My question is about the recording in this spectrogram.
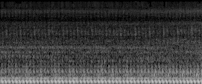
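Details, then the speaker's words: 1992 Subaru Sambar KS4 minitruck at a steady, lumpy idle while burning off residual oil after an oil-leak repair; an even puffing beat under the exhaust note comes from a small, not very obnoxious leak at the flex pipe. "yeah it's like right in here that flex pipes where they leave i've fixed a couple of these at the muffler shop but this one's not really that obnoxious"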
